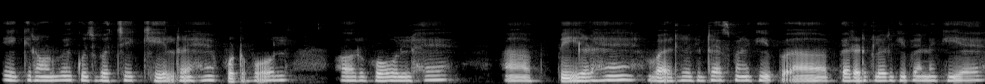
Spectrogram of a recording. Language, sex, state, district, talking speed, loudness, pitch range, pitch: Hindi, female, Odisha, Nuapada, 170 wpm, -17 LUFS, 175-190 Hz, 180 Hz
